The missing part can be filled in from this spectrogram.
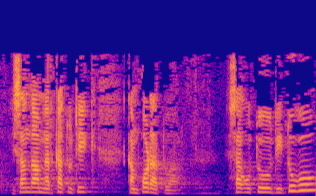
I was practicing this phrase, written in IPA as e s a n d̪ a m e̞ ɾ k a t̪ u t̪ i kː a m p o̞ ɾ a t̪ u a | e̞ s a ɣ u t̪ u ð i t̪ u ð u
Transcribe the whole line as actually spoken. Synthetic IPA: i s a n d̪ a m e̞ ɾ k a t̪ u t̪ i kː a m p o̞ ɾ a t̪ u a | e̞ s a ɣ u t̪ u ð i t̪ u ɣ u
